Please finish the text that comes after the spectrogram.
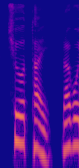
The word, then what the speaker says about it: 中退: 둘째 줄 오른쪽 두 번째 어휘는 한자가 한국어로 중퇴이고 가운데 중 물러날 퇴자로 되어 있고 일본어로는 치우타이라고 읽으며 치우타이는 중퇴라는 뜻의 명사 또는 수루 자동사입니다.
